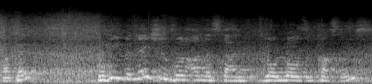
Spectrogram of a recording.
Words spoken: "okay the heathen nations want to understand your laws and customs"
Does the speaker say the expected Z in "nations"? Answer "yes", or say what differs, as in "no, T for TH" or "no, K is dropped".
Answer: yes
